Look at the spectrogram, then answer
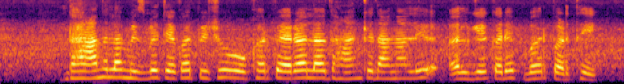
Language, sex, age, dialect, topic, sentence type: Chhattisgarhi, female, 18-24, Central, agriculture, statement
